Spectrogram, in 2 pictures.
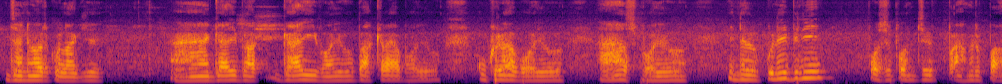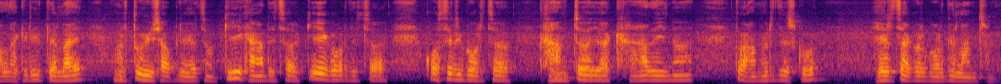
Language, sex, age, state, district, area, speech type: Nepali, male, 45-60, West Bengal, Darjeeling, rural, spontaneous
